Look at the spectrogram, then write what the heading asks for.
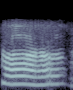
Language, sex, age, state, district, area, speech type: Odia, female, 45-60, Odisha, Angul, rural, conversation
